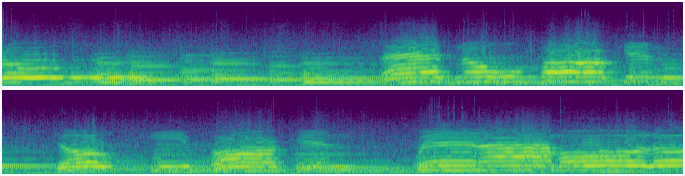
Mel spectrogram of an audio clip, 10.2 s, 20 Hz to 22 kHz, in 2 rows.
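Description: Instrumental passage from a late-1920s jazz band recording: horns play the melody with notes that scoop up in pitch, about three seconds in, near six and seven seconds, and again a little after eight seconds, over a sustained lower accompaniment. A crackle of old record surface noise runs under it.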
